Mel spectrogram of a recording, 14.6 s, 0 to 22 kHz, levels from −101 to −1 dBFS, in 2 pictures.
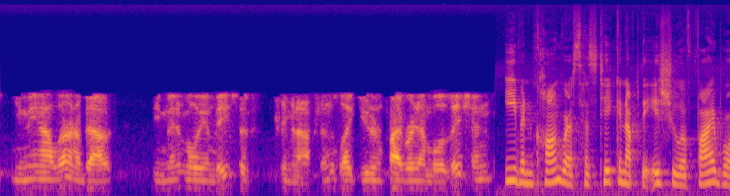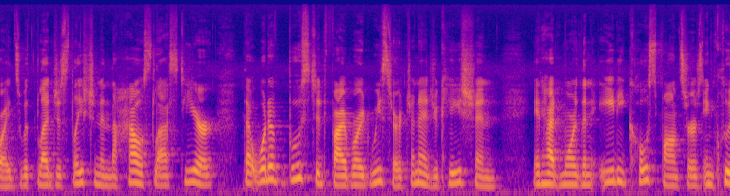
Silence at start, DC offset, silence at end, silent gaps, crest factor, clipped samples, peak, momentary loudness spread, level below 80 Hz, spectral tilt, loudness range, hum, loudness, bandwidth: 0.15 s; under 0.1%; 0 s; none; 24 dB; under 0.1%; -4 dBFS; 9 LU; -64 dBFS; -4 dB/octave; 2 LU; none; -28 LUFS; over 20 kHz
